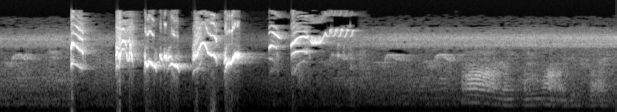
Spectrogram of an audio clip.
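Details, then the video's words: Orange-headed thrush singing in the morning as a lure so other thrushes answer; a dense burst of sharp, scratchy whistled notes, followed by softer low chattering sounds and background hiss. "PANCINGAN ANIS MERAH PAGI HARI|| ANIS MERAH LAIN AUTO NYAUT"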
